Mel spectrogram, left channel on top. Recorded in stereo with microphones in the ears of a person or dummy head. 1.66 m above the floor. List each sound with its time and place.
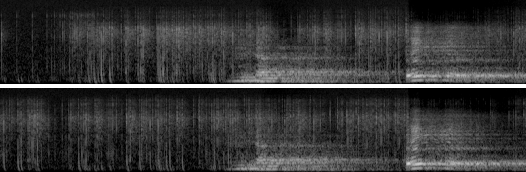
2.3 s laughter: 10° right (ahead or behind), 8 m
4.1 s a blender: 25° right (ahead or behind), 1.6 m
